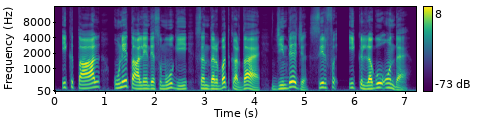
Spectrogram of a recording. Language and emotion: Dogri, neutral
